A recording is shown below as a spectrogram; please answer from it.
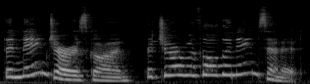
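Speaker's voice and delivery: excited high shout. Acted. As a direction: blurt it out urgently. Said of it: "Ralph shouted at him".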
